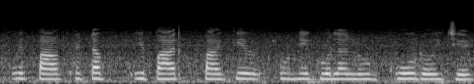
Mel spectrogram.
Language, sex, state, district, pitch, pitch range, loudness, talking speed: Bengali, female, West Bengal, Malda, 250 Hz, 245-260 Hz, -16 LUFS, 125 wpm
